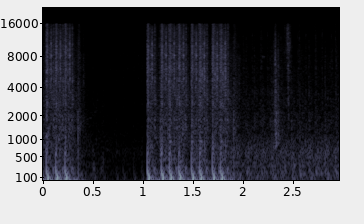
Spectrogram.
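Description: Rapid rifle shots fire in a short burst.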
